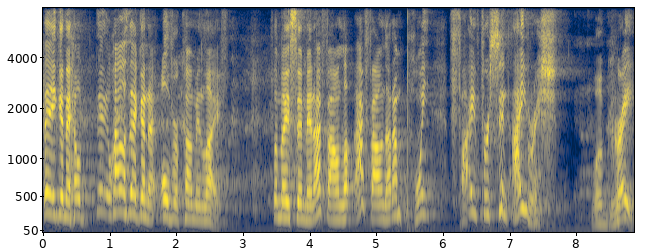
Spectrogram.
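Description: Background noise is noticeable as a man speaks. His pitch is high and his intonation is lively. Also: moderate pace. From Milwaukee, US Midwest. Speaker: pastor. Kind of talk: sermon. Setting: church. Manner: animated.

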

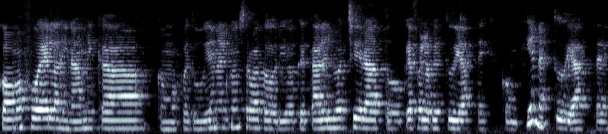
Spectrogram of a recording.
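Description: In a Puerto Rican accent, a woman speaks with fairly even intonation. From Puerto Rico. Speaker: podcast host. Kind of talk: casual interview. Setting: backstage room at music venue.

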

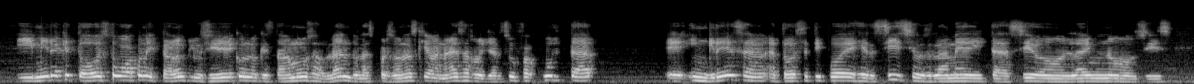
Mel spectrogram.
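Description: Ordinary pitch variation and very even loudness, with noticeable background noise. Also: man, fairly high pitch for a man, moderate pace. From Colombia. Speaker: paranormal investigator. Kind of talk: casual chat.

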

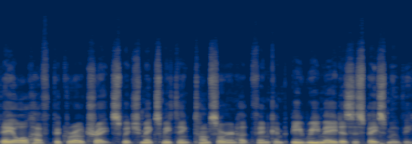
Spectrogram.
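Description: A man with a plain, everyday voice of medium pitch speaks at a fairly quick pace, recorded dry and close with no echo on a very clean recording with a silent background. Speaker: museum podcast host. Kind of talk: educational podcast chat.

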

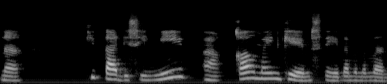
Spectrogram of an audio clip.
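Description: Her pitch moves in an ordinary way as the woman talks at a moderate pace. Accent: strong Surabaya. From Indonesia, Surabaya (East Java). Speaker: student podcast co-host. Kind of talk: casual chat.

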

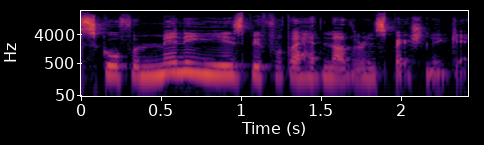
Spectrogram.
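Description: A woman with an Australian accent, lively intonation and a very fast pace, in a very clean recording with a silent background. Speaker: podcast host and music teacher. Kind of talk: solo podcast monologue.

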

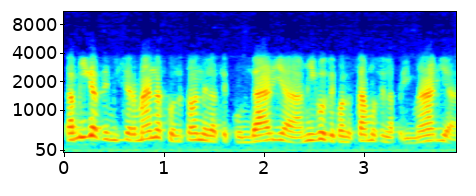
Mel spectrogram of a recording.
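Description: This is a man talking. His pace is very fast. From Veracruz port, Mexico. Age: 50s. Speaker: musician. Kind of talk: phone-in storytelling. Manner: halting, repeats words.

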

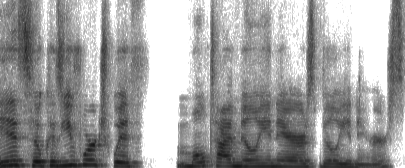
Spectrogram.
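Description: A woman speaks with lively intonation. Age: 30s. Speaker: podcast host, CPA and CFO. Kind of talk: interview podcast. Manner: animated.

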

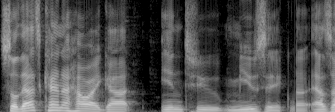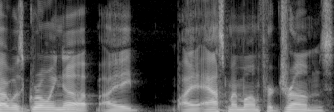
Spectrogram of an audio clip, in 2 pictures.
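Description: A man with an American accent has an ordinary speaking voice, a medium pitch, ordinary pitch variation and a moderate pace, on a very clean recording with a silent background. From US West Coast, South Bay Los Angeles. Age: 60s. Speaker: musician and music school owner. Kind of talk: interview.

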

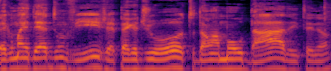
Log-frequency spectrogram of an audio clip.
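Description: A man with an unremarkable speaking voice, medium pitch, and a moderate pace. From São Paulo state, Caieiras. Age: 20s. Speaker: social media influencer. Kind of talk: casual chat.

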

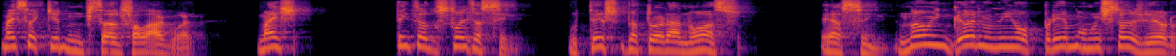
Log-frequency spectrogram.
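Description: A man speaks at a moderate pace with a high pitch. His loudness stays very even, broken by long, frequent pauses. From Brazil, Rio de Janeiro. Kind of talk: casual chat.

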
